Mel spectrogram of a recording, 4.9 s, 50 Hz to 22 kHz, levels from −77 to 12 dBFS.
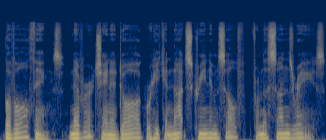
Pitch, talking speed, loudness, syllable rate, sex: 115 Hz, 195 wpm, -18 LUFS, 4.7 syllables/s, male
